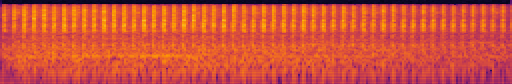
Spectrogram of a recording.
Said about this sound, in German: So klingt der analoge Filmprojektor bei den Bonner Stummfilmtagen.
